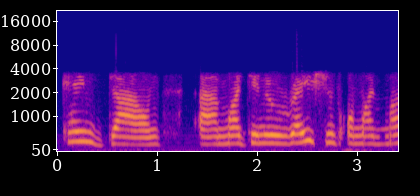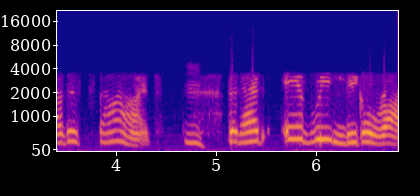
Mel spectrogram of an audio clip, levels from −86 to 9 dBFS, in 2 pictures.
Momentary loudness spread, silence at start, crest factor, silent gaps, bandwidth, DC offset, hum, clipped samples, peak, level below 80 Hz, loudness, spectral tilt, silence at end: 12 LU; 0.05 s; 14 dB; none; 4.5 kHz; under 0.1%; none; under 0.1%; -6 dBFS; -60 dBFS; -20 LUFS; -7.5 dB/octave; 0 s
